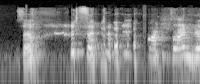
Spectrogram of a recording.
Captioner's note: both laughs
